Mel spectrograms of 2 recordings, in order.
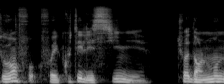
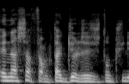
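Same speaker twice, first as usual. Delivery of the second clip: aggressive Parisian street talk; 4 semitones higher than usual. Imitating how people talk in Paris: imitating aggressive Parisians. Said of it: "ils sont agressifs à Paris".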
